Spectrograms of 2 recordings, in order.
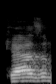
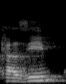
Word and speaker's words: Kazım: Kazım, like in sarcasm. It's not Kazim, as you would normally read the Turkish letters.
